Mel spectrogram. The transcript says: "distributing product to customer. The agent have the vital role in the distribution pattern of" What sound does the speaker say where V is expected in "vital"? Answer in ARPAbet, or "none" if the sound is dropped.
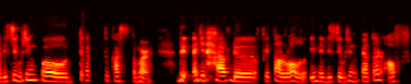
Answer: F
